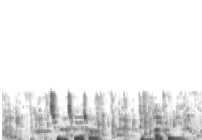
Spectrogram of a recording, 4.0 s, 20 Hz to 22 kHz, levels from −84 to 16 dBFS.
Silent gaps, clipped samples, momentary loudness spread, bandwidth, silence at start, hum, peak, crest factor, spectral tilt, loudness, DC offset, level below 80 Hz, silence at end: none; under 0.1%; 21 LU; 8 kHz; 0.05 s; none; -6 dBFS; 18 dB; -5 dB/octave; -22 LUFS; under 0.1%; -54 dBFS; 0 s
